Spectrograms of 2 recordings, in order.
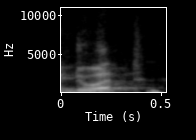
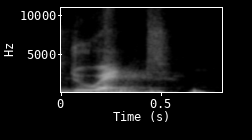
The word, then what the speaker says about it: duet: duet it's not clear one moment father and son is a duet or do it some people say do it the right pronunciation is duet father and son this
